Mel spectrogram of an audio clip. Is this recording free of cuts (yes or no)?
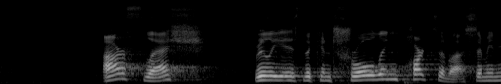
yes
